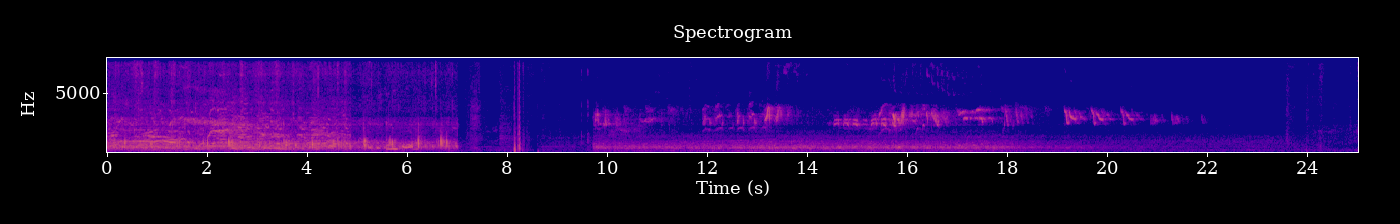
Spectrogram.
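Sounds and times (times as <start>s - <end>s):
faint outdoor ambience: 0.0s - 25.0s
small birds chirping: 9.6s - 22.1s.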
